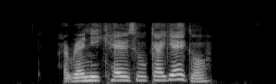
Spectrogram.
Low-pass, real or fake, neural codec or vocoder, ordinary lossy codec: 7.2 kHz; fake; vocoder, 22.05 kHz, 80 mel bands, WaveNeXt; AAC, 48 kbps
